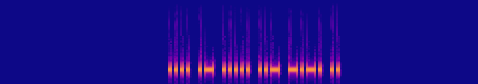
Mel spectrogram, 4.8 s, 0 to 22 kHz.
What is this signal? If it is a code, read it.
Morse code, heard as a keyed tone, about 40 wpm, 700 Hz. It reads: HA5UCI
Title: DXCC-100 Call Signs - 6 Characters - 40wpm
